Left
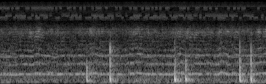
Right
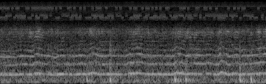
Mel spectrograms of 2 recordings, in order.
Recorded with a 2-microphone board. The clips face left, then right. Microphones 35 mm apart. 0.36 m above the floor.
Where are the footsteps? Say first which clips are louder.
Left 2 dB; 75° left (ahead or behind); by 2.6 s 80° left.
